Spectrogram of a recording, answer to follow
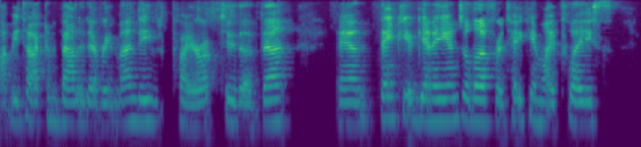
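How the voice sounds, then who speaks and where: A woman puts on a raspy character voice at a medium pitch. She speaks at a fairly quick pace in a monotone, flat intonation. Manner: talking loud, voice raised.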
